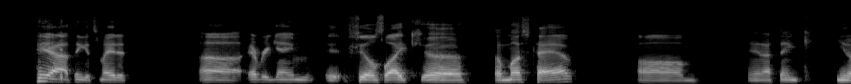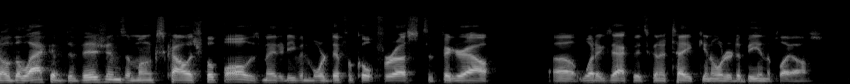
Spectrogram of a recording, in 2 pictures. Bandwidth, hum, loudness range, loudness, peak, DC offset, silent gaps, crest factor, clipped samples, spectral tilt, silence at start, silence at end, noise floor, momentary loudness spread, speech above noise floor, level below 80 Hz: 11 kHz; none; 4 LU; -29 LUFS; -12 dBFS; under 0.1%; none; 18 dB; under 0.1%; -5.5 dB/octave; 0.35 s; 0.35 s; -88 dBFS; 11 LU; 60 dB; -78 dBFS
